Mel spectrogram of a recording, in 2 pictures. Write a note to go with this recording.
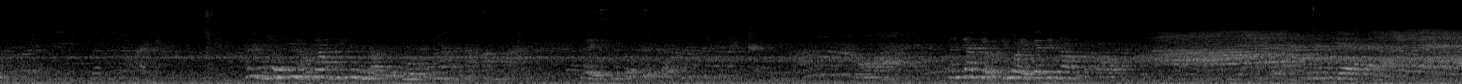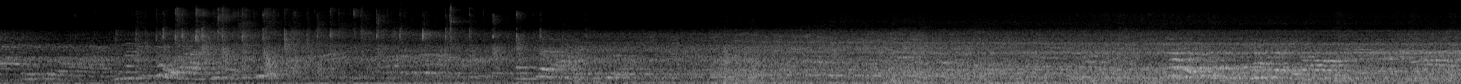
Navigation, Site staff are introduced to a group of children MRT, Sony PCM D50 + Soundman OKM II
